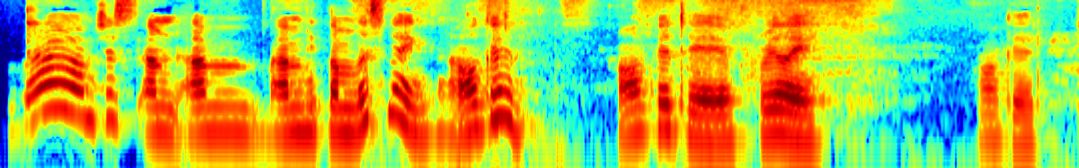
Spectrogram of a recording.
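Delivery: depressed-sounding voice with a stumbling start. Asked why they keep sighing, the speaker insists all is good, sounding depressed. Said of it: "You sound depressed".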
